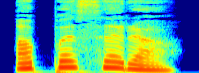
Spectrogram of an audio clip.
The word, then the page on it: ಅಪಸರ: Kannada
